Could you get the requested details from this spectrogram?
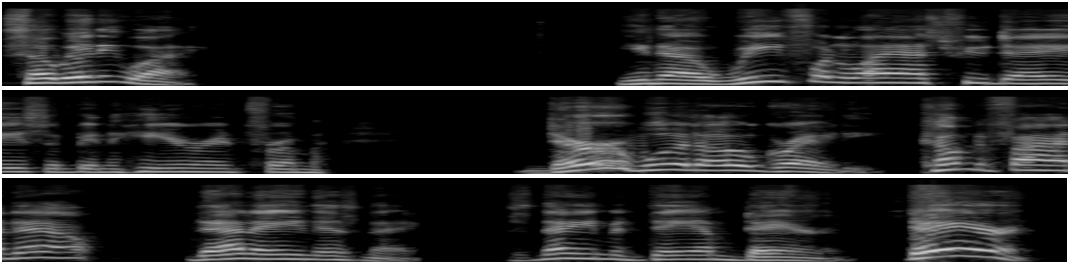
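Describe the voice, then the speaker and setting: A man's voice: sits high, expressive, normal speed. A man hosting a live commentary and call-in show, talking casually in a slangy, folksy way with self-deprecating jokes.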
